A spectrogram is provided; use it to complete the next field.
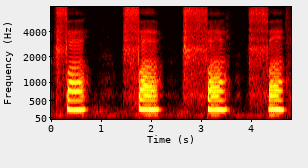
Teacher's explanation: जब आपका सामने के ऊपर वाले जो दो दांत है उसका किनारा नीचे वाले जो होंठ है, लोअर लिप, उसके अंदर वाला जो हिस्सा होता है, वेट पार्ट, गीला हिस्सा, उससे लगता है तो हर्फ फा अदा होता है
